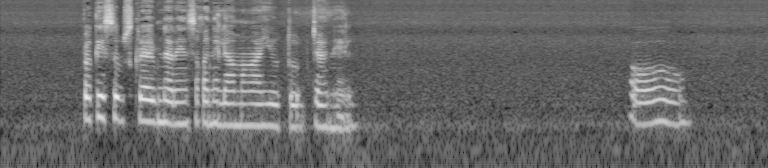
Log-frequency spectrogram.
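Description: A middle-aged woman speaks calmly and slowly, close to a microphone.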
